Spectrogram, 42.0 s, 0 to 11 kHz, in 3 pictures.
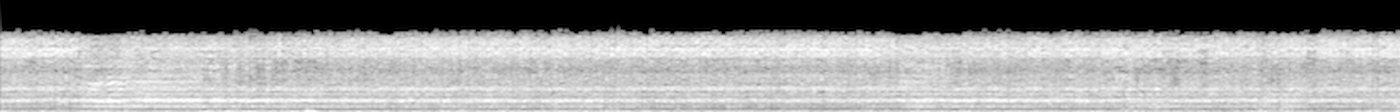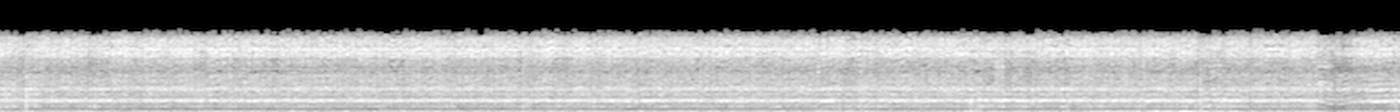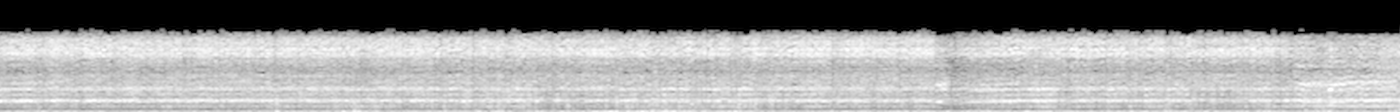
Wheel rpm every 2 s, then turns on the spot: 160, 160, 160, 160, 160, 160, 160, 160, 160, 160, 160, 160, 160, 150, 160, 160, 160, 160, 160, 160, 160.
none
